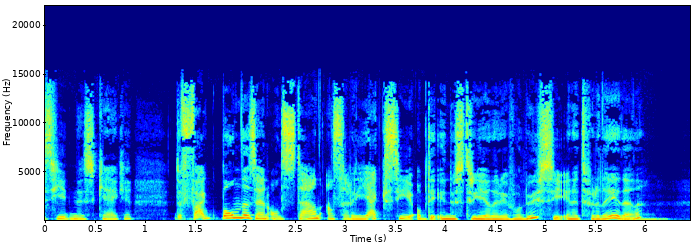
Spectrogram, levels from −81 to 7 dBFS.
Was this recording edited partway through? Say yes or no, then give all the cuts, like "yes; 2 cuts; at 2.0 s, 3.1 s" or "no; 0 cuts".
no; 0 cuts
